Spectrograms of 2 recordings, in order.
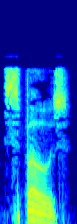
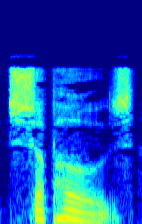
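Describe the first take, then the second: First: The s runs straight into the p. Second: The first vowel is fully pronounced. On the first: "when we speak quickly, we often say suppose" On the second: "So we should say suppose"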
